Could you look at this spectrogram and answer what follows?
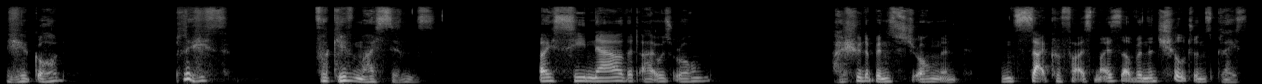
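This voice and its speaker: A man playing a repentant man of faith praying haltingly in an audio drama, with a gravelly, husky voice. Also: on the high side, heavily acted. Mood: remorseful prayer. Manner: halting, confessional.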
